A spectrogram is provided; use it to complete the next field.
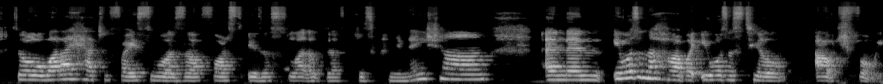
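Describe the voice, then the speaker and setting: A woman with a medium-pitched voice speaks at a fairly slow pace with ordinary pitch variation. Her loudness swings widely. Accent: Korean. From South Korea. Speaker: confidence coach. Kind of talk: interview.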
